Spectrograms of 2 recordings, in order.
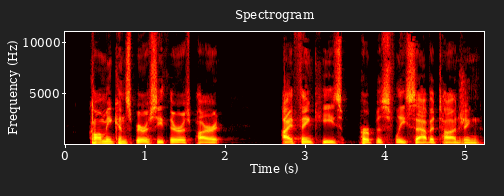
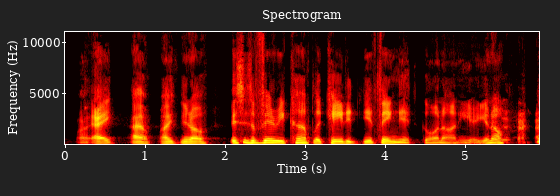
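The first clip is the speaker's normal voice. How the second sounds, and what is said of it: Imitates another person's voice. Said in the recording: “my Donald Trump here, you know, my worst impression of Donald Trump”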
